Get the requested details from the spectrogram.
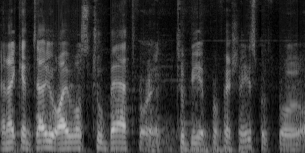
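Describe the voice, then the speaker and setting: In a German accent, the speaker moves at a very fast pace with fairly even intonation. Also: man. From East Germany. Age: 30s. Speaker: esports executive. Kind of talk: interview. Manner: halting.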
